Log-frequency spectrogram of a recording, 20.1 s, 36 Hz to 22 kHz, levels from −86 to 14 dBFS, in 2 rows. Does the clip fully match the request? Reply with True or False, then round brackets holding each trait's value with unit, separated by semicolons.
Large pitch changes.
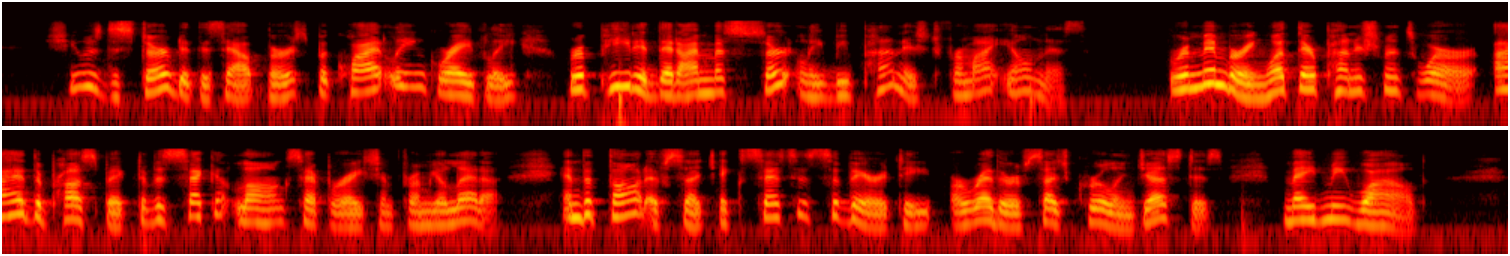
True (6.1 semitones)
